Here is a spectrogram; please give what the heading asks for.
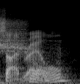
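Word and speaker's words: Sideræl: Then they say it's pronounced Sidereal, I believe. Musk. It's Side Rail.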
